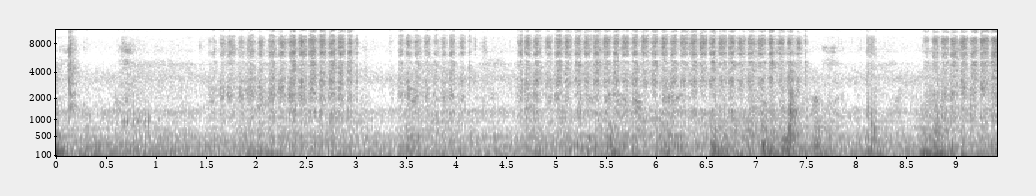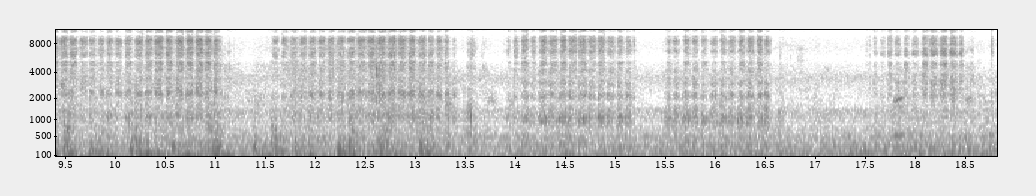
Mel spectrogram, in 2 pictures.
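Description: Faint scratching of a felt-tip marker stroking across Leuchtturm 1917 sketchbook paper while colouring, in runs of strokes with short pauses between.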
